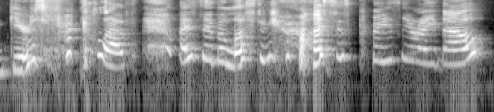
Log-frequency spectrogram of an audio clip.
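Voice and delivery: high, giggling through the tease; laughing at her own joke. Real, not acted. Teasing line while laughing.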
